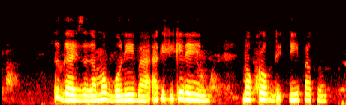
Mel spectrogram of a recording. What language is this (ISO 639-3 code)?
gid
